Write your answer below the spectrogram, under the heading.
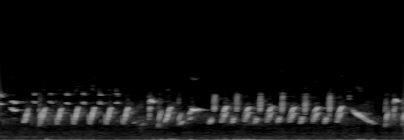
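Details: European goldfinch song for teaching young birds, an unbroken rapid chatter of short bright twittering notes and liquid trills, ending on a slurred descending note.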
